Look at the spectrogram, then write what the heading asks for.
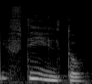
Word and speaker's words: ftilto: But when we add the possessive ending o in the end, of course, I'm not going to say ftile o. I have to pronounce the te marbuta and I say ftilto.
